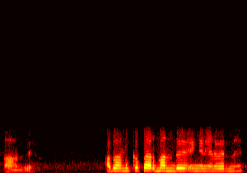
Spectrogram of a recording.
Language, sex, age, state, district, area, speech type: Malayalam, female, 18-30, Kerala, Thrissur, rural, conversation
